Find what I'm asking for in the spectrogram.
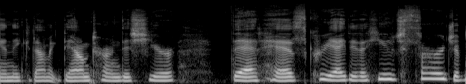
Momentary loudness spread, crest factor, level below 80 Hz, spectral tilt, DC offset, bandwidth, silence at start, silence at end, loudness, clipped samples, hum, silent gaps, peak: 6 LU; 14 dB; -62 dBFS; -5.5 dB/octave; under 0.1%; 16.5 kHz; 0 s; 0 s; -22 LUFS; under 0.1%; none; none; -8 dBFS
